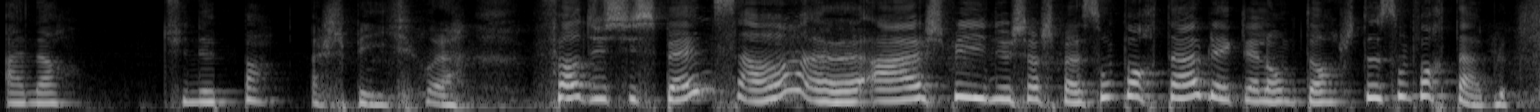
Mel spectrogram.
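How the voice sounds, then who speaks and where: A woman's high-pitched voice, dark and mellow in tone, with lively intonation. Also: moderate pace, big swings in loudness. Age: 30s. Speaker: stand-up comedian. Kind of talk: stand-up. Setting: stage with audience.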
